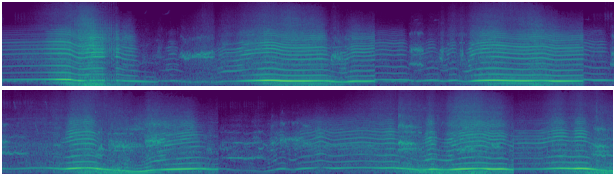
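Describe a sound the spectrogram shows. A rally car roars past up close and fades away.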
